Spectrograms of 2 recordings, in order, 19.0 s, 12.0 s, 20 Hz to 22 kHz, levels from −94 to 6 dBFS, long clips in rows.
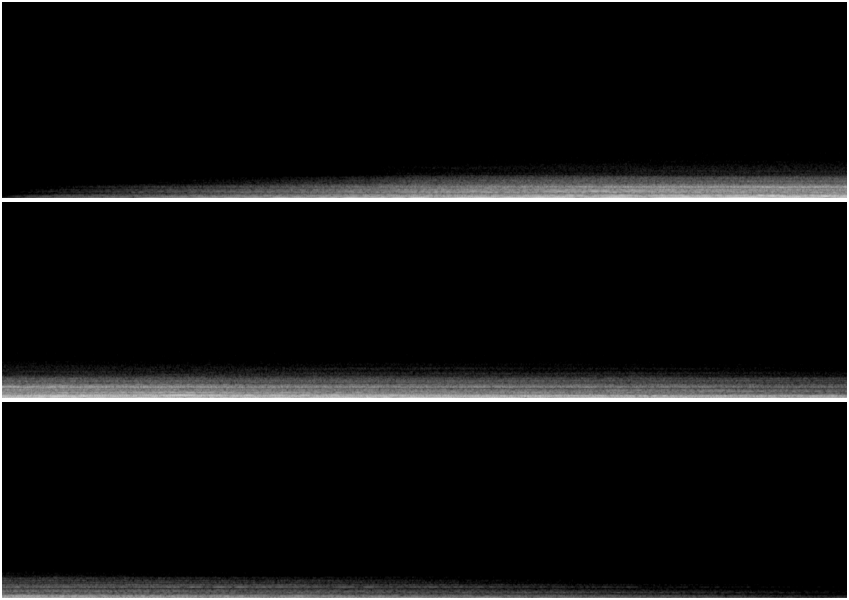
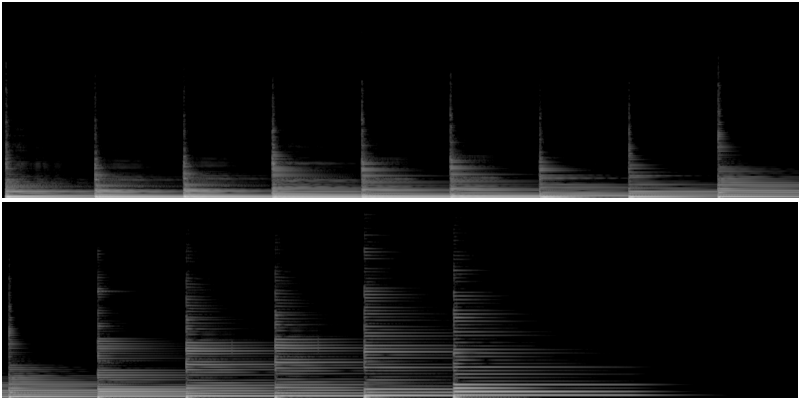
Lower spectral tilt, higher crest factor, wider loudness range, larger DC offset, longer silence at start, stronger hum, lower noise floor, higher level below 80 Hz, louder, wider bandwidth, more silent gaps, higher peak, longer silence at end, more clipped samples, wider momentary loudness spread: first, -13 dB/octave vs -8 dB/octave; about the same, 16 dB vs 16 dB; first, 18 LU vs 8 LU; neither; first, 1.05 s vs 0 s; neither; second, -68 dBFS vs -75 dBFS; first, -24 dBFS vs -62 dBFS; first, -22 LUFS vs -29 LUFS; second, 2.4 kHz vs 10 kHz; neither; first, -6 dBFS vs -12 dBFS; first, 2.6 s vs 1.2 s; neither; first, 20 LU vs 12 LU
